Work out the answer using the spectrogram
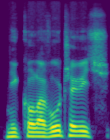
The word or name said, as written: Nikola Vucevic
